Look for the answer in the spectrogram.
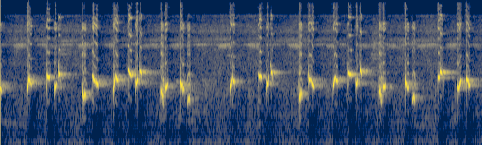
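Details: Yellow-vented bulbul in lively fighting song, a long rolling lure meant to provoke other bulbuls: bubbly, liquid, slurred notes in short paired bursts, repeated steadily about every half second, with an occasional thin high tone behind.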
